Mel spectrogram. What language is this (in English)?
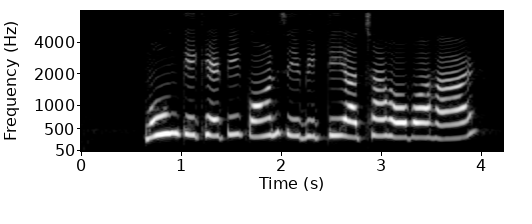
Magahi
